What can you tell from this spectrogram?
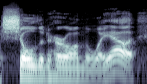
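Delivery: ordinary talk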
